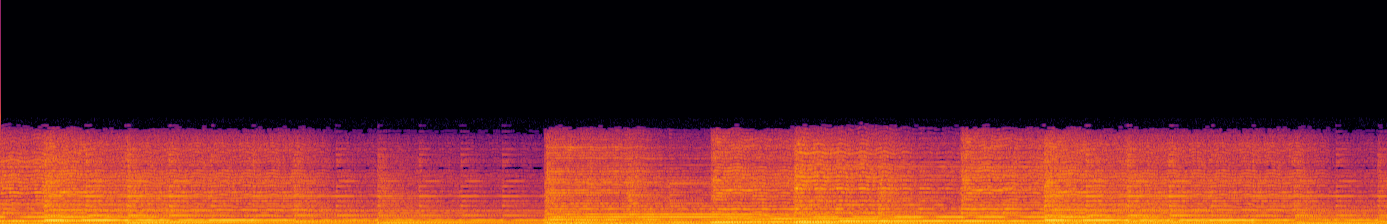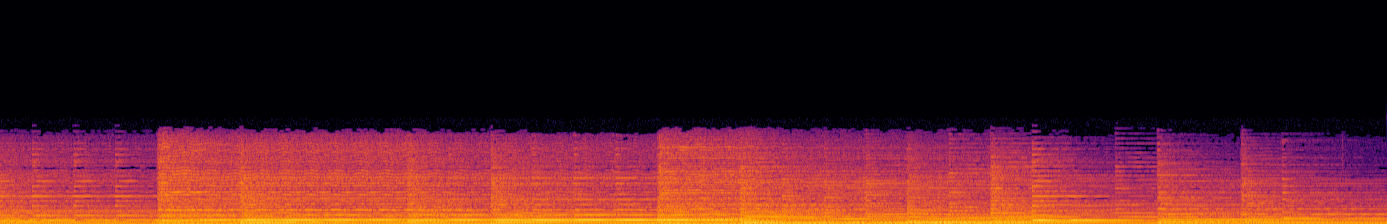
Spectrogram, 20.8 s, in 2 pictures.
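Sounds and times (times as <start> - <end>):
piano: 0.0 - 20.8.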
